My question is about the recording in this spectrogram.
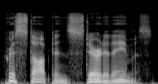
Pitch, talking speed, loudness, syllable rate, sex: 100 Hz, 225 wpm, -17 LUFS, 5.8 syllables/s, male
